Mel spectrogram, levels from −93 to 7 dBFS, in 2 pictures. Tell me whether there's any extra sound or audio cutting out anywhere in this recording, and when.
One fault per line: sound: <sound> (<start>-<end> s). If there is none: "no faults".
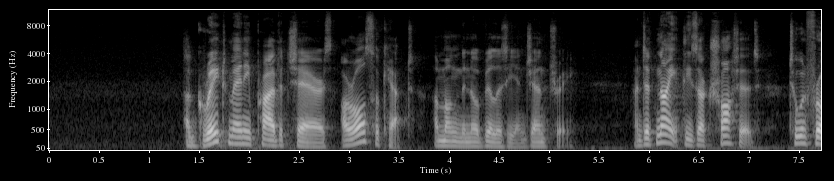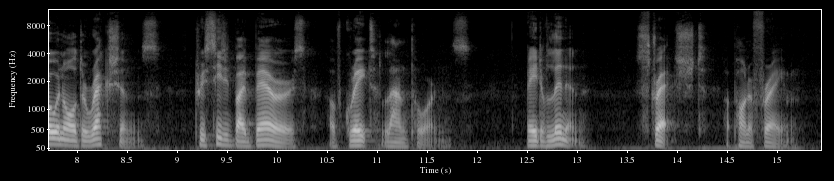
no faults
